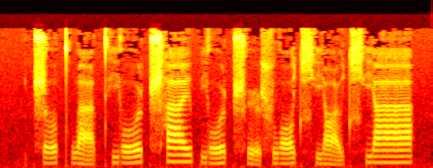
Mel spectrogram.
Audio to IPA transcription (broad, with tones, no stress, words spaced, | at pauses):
ʈ͡ʂɤ˧˥t̪ʰwä̰˨˩ t̪ʰjo˧˥ʊ̯ʈ͡ʂʰa˥ɪ̯ pjo˧˥ʊ̯ʈ͡ʂʰɻ̩˨˩ ʂwɔ˧˥t͡ɕʰjɑ̰˨˩ʊ̯t͡ɕʰjä˥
